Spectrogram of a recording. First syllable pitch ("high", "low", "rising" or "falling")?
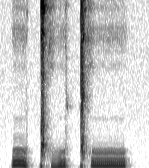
falling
